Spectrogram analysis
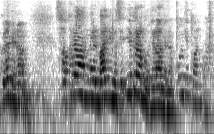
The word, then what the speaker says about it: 사프란: 이것도 사프란 하는 건데 실제 사프란 하면은 이 샤프란을 하면 안 됩니다. 샤프란은 땡, 사프란이 맞습니다. 여기는 비누가 샤프란이지, 그죠? 그래서 사프란으로 해야지 샤프란으로 발음하면 안 된다는 걸 제가 말씀을 드리고요.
